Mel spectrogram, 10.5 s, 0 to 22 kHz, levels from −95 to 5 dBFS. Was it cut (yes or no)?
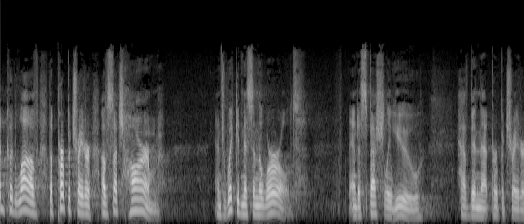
yes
